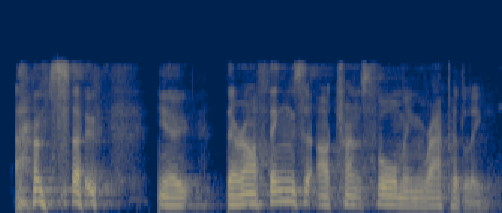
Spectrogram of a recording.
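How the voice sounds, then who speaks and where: A British accent at a moderate pace, with audible room echo. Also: man. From Britain. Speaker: keynote speaker. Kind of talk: keynote speech. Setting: stage with audience.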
